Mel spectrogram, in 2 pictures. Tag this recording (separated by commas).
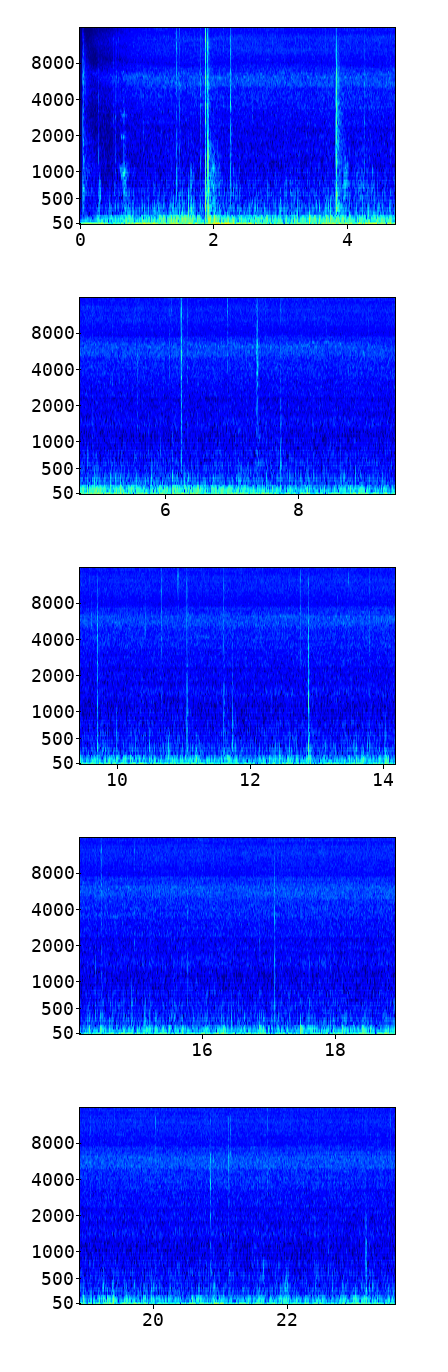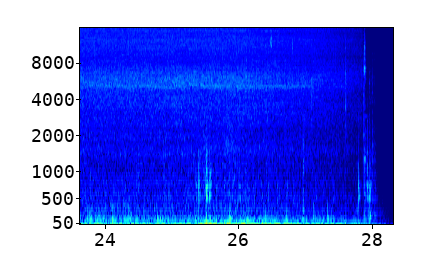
Fire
